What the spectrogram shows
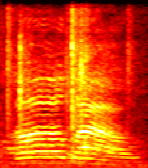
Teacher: We start with that schwa because the A is by itself in its syllable.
